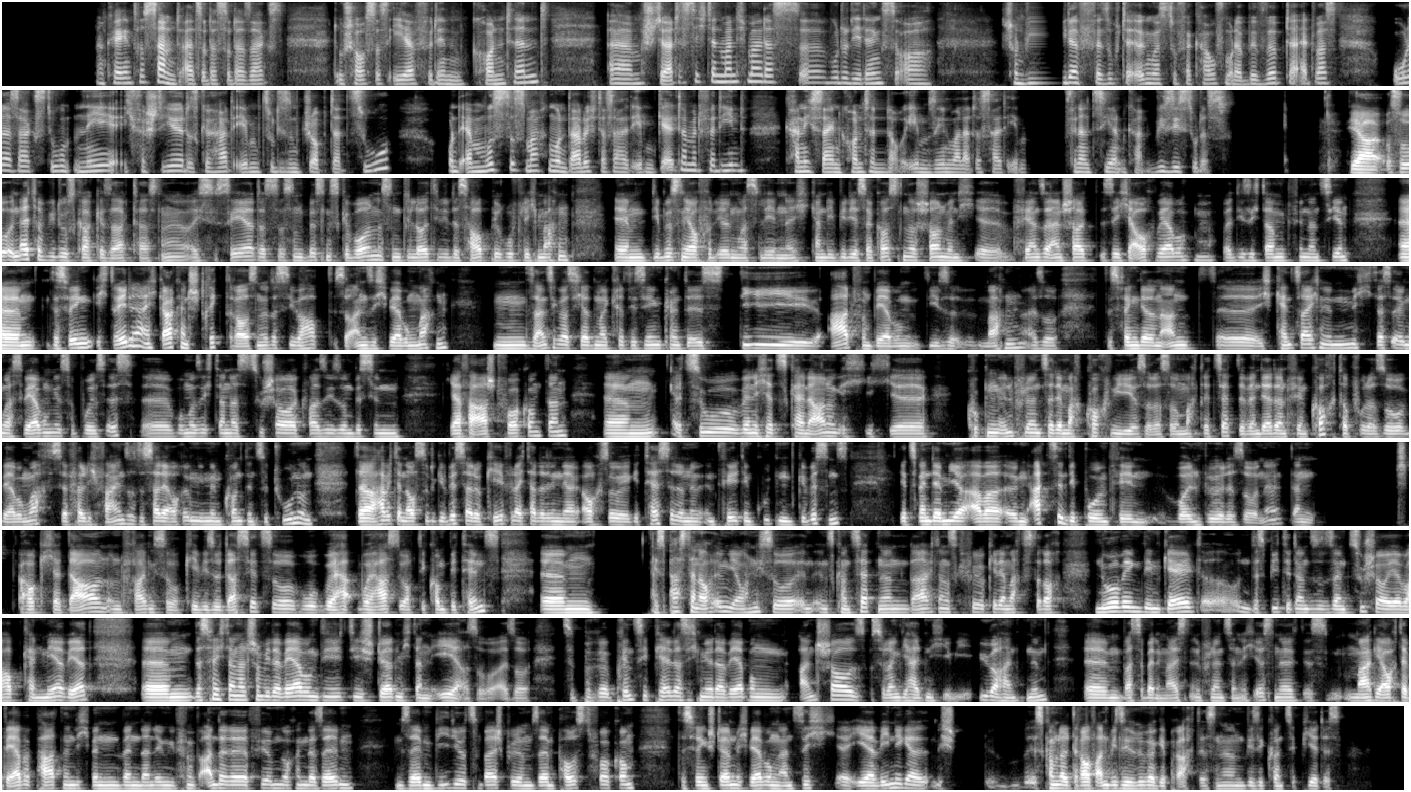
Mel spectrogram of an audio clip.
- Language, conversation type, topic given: German, podcast, Was bedeutet Authentizität bei Influencern wirklich?
- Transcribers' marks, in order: other background noise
